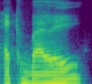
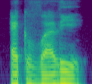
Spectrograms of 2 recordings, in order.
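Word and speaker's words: ἐκβάλλει: Ada yang bacanya Ekbali, ada yang bacanya Ekvali, tergantung dia pakai pronunciation yang mana ya. Tapi saya pakai pronunciation modern Greek ya, Ekvali.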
